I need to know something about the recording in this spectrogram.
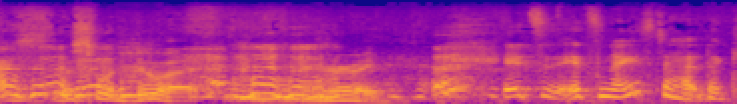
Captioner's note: laughing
